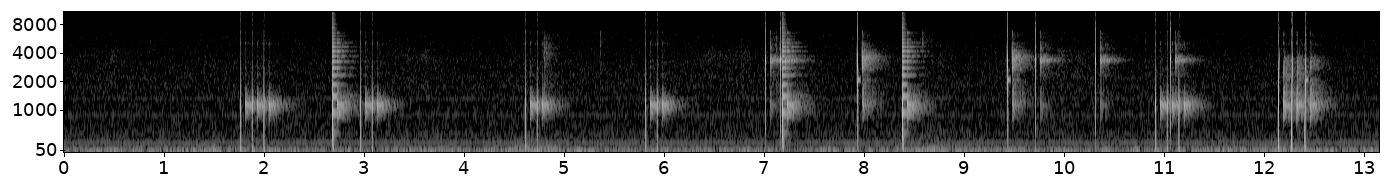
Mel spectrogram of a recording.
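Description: Tickstrike's market alert sounds: about a dozen short electronic blips, each starting with a sharp click and spaced irregularly. Some sit at a lower pitch and some at a higher one, the tool's audible cue for ticks in the markets it is watching.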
